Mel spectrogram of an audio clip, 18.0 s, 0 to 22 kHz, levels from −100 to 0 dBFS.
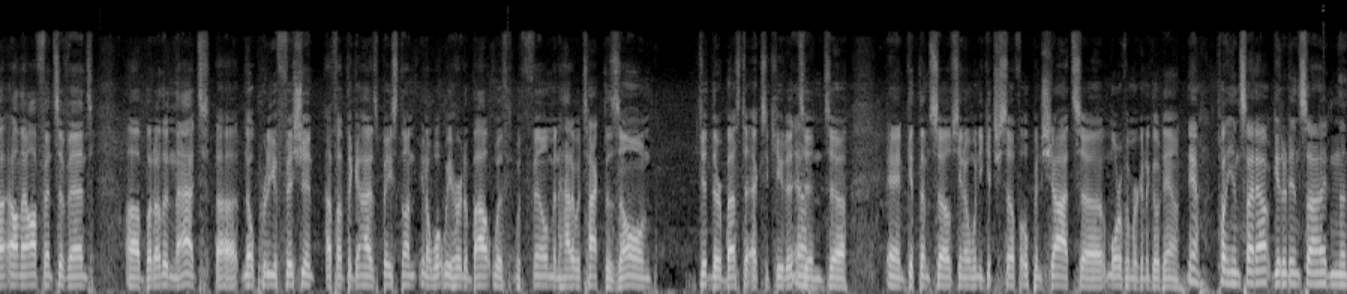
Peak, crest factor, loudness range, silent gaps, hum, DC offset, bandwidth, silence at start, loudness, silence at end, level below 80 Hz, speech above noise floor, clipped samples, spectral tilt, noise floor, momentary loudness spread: -4 dBFS; 22 dB; 2 LU; none; none; under 0.1%; 14 kHz; 0 s; -27 LUFS; 0 s; -50 dBFS; 28 dB; under 0.1%; -5.5 dB/octave; -54 dBFS; 6 LU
